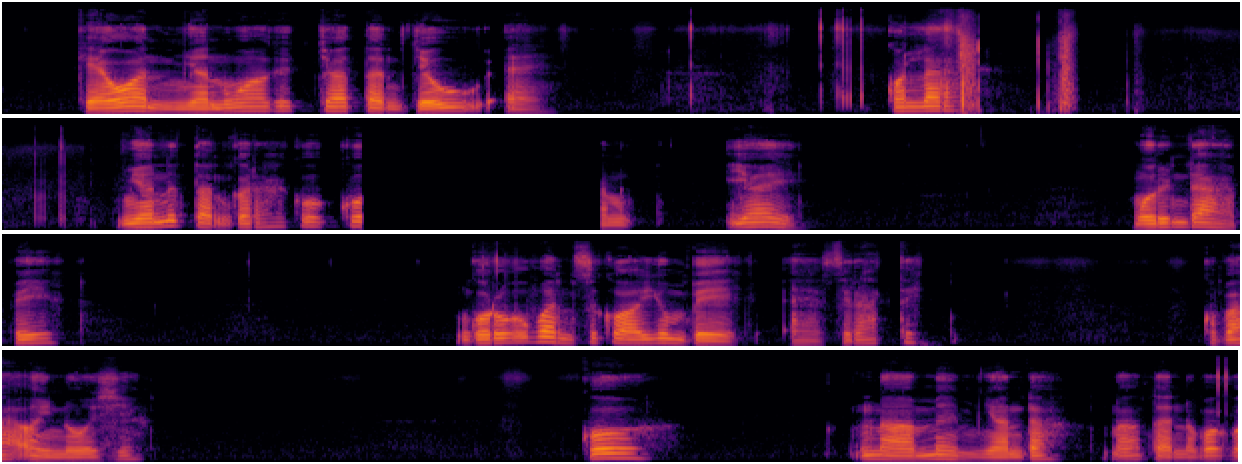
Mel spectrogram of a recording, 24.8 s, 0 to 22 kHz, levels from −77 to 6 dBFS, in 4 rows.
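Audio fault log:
7.99–9.18 s, audio dropout to silence: Right after "myoniton kora ko", the speech stops mid-flow and the signal falls to silence. No room tone or hiss remains in the gap. After about 1.19 s the speech returns abruptly, already under way. Whatever was said in between is gone. The likely cause is a brief loss of the input, such as a dropped connection or a momentary mute, while recording continued and wrote silence.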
